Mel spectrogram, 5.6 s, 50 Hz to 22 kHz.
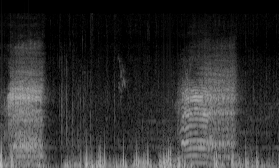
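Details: Ewes that have lambed, part of a group of 80 offered for sale: two harmonic, wavering bleats about three seconds apart, with a steady clatter of knocks and shuffling between them.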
